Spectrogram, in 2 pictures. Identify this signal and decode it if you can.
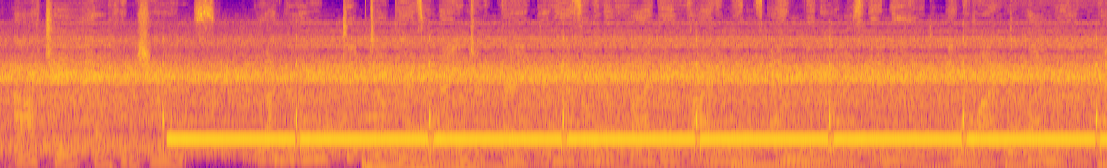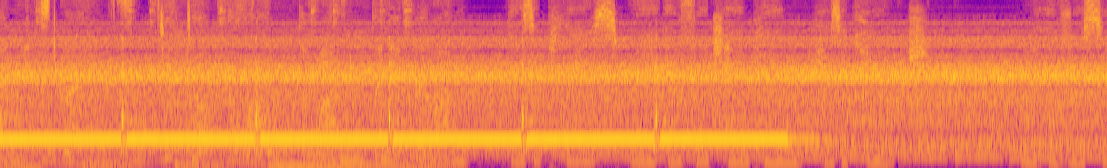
Radio time signal (WWV, Colorado), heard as ticks, one a second, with radio static.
